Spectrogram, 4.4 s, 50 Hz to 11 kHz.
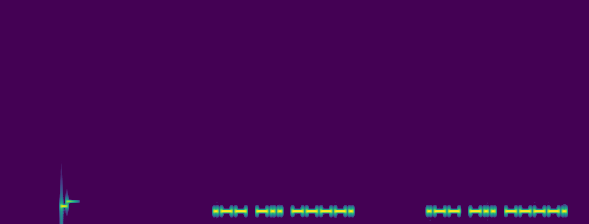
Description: Morse code, heard as a keyed tone, about 46 wpm, 700 Hz. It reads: WD9 WD9
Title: USA Call Sign Prefixes - Repeated 2x - 45wpm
